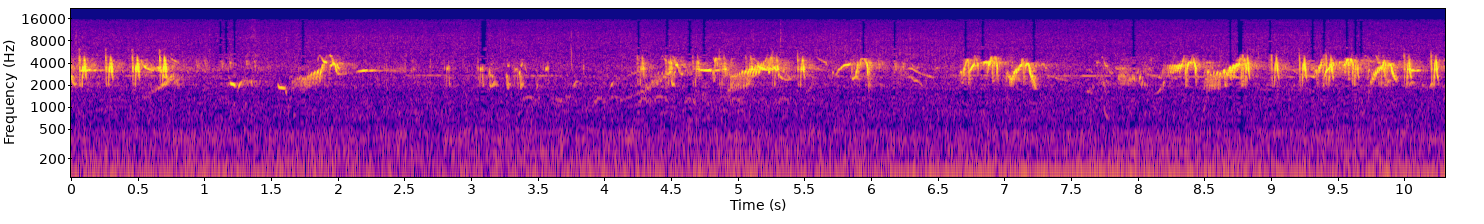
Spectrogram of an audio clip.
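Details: A Superb starling at an African river, 19 July 2018, gives a rambling stream of squeaky, chattering notes and rising whistles, pitched fairly high and uneven in pace, over a steady low hum.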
